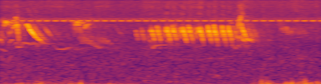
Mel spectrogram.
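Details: Lined seedeater: a few quick high slurred notes, then a steady, rapid, buzzy trill lasting about a second, ending in a short upward flick. Low rumble and a thin constant whine are heard underneath.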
